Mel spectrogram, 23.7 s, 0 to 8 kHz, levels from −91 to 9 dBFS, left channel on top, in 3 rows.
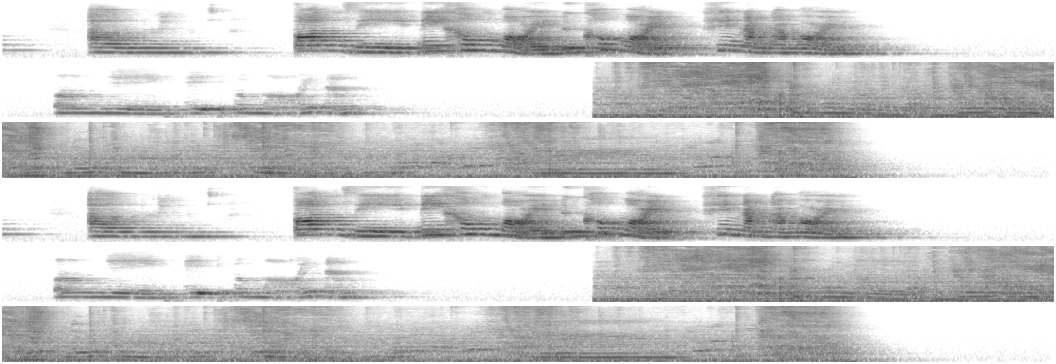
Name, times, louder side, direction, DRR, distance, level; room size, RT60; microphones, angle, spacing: voice 1, 0.6-1.6 2.2-5.0 5.3-6.4, right 1 dB, 30° right, -4 dB, 5.2 m, -24 dB
voice 2, 8.3-10.5 13.8-17.4 17.6-18.8 19.7-20.8, equal, 70° right, -1 dB, 5.6 m, -36 dB
sound 1, 12.3-22.1, left 2 dB, 20° left, 2.0 m, -32 dB
14.5 x 6.4 x 6.1 m, 0.74 s
head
